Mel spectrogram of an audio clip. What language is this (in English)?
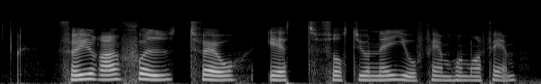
Swedish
